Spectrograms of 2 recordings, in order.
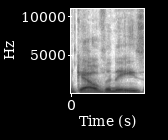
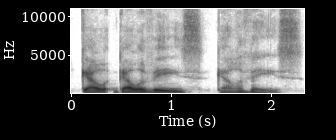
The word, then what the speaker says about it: Galaviz: I've been calling him Galvanese. I kind of like Galvanese better, but Galaviz.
